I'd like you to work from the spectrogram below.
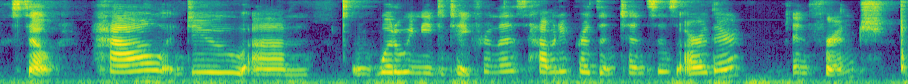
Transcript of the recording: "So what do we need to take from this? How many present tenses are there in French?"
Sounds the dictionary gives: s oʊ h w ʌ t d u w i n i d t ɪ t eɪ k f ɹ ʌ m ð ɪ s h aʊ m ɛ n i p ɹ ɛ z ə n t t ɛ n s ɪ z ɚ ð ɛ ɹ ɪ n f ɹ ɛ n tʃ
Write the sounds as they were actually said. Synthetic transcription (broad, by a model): s oʊ h w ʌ t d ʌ w i n i d t ɪ t eɪ k f ɹ ʌ m ð ɪ s h aʊ m ɛ n i p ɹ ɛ z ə n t t ɛ n s ɪ z ɚ ð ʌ ɹ ɪ n f ɹ ɛ n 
